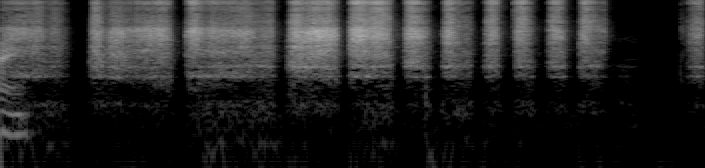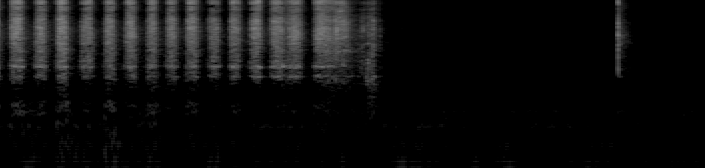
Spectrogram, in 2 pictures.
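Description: Sandpaper rubbed by hand along the grain of a wooden salad bowl's bare underside, lightly taking off paint and marker marks. It rasps back and forth in longer strokes at first, then in quicker short strokes of about five a second, and stops about eight seconds in.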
